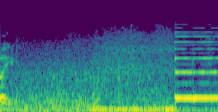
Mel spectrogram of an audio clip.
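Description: Bleep-test beep from the multi-stage fitness test's audio player: a steady electronic tone that starts about three-quarters of the way in, over a background rumble.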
